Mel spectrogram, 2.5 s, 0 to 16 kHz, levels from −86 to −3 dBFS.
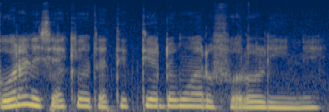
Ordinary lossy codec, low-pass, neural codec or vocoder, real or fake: none; 14.4 kHz; vocoder, 48 kHz, 128 mel bands, Vocos; fake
